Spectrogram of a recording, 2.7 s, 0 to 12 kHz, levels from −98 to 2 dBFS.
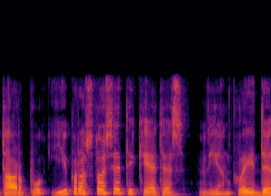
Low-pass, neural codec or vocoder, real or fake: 7.2 kHz; codec, 16 kHz, 16 kbps, FunCodec, trained on LibriTTS, 50 frames a second; fake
